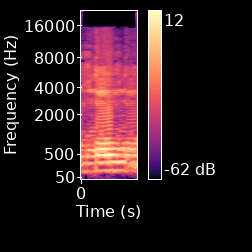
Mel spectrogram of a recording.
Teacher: واو لین ہے. واو ساکن سے پہلے زبر واو لین، اس کو لمبا نہیں کریں گے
